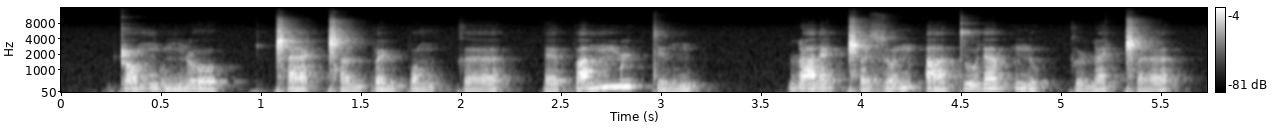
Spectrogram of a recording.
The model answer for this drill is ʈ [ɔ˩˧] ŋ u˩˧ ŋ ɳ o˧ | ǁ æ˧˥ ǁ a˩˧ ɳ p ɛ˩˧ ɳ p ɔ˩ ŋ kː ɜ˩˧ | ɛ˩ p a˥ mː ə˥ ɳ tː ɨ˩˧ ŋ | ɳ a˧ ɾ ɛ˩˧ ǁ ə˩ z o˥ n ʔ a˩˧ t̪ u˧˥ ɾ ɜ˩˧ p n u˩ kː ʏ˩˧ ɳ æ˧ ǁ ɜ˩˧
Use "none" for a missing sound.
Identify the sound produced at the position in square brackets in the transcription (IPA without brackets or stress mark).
ɔ˧˥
